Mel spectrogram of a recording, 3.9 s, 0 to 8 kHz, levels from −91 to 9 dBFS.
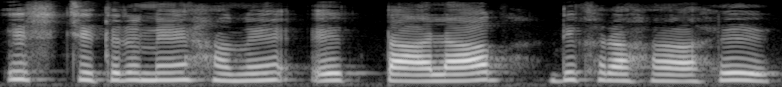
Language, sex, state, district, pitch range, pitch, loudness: Hindi, female, Madhya Pradesh, Bhopal, 230-255 Hz, 245 Hz, -16 LUFS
